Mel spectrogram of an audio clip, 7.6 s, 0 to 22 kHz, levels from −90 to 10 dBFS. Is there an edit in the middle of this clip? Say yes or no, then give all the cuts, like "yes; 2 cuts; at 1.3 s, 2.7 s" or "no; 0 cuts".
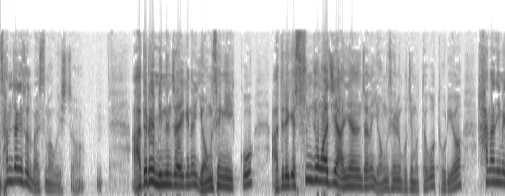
no; 0 cuts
